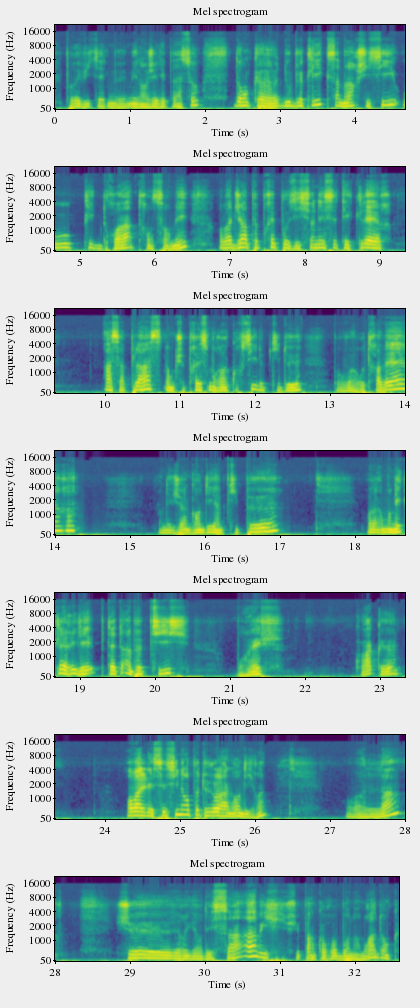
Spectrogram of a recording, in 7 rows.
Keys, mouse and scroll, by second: 5.1 right click, 5.9 click, 7.1-8.2 drag, 9.2-10.4 drag, 12.8-15.2 drag, 15.4 scroll up 1, 16.2-17.2 right drag, 27.8 click, 29.2-31.2 drag, 32.4 KP_2.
